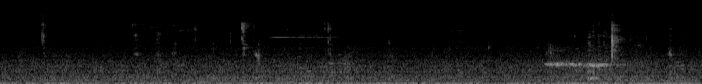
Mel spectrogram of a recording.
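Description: Close-miked chewing of soft rice eaten by hand, with scattered small wet smacks and clicks of the mouth. They grow busier and louder about five and a half seconds in, where a short steady tone also sounds.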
